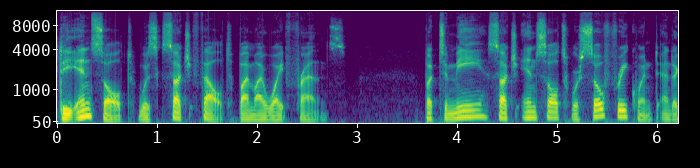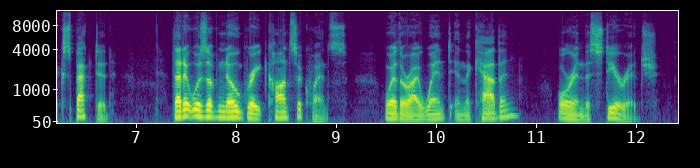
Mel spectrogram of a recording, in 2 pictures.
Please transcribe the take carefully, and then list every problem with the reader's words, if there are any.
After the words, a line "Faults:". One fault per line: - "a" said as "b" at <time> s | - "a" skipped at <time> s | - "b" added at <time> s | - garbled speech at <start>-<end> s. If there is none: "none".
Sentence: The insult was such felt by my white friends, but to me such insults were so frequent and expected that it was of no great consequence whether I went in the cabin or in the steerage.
The insult was such felt by my white friends, but to me such insults were so frequent and expected that it was of no great consequence whether I went in the cabin or in the steerage.
Faults:
none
